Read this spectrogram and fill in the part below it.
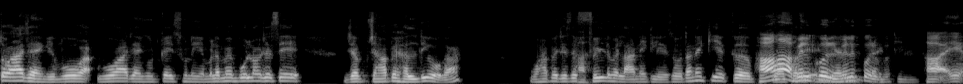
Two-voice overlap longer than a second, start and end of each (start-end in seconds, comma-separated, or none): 7.6-9.0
